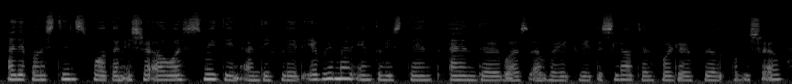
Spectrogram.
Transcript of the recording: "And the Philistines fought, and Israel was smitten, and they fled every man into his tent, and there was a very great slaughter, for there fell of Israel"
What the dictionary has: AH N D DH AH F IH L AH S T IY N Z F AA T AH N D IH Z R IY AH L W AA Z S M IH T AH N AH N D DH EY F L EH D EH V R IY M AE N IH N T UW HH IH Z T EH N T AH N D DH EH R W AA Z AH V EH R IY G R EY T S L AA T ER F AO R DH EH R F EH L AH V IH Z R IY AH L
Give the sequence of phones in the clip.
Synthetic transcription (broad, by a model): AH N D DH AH P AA L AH S T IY N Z F AA T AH N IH S R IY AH L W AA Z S M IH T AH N AH N D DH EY F L EH D EH V R IY M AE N IH N T UW HH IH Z T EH N T AH N D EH R W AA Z AH V EH R IY G R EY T S L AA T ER F AO R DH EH R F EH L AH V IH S R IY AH L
